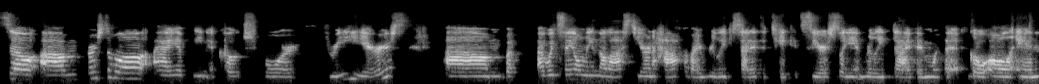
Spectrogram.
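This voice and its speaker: Speaking with a Northern Irish accent, a woman uses a fairly high pitch and very wide pitch swings. She moves at a fairly quick pace. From Northern Ireland. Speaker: fitness coach. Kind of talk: team call talk.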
